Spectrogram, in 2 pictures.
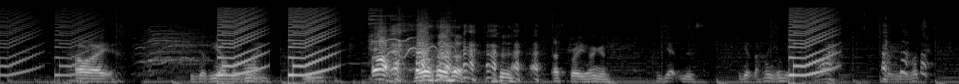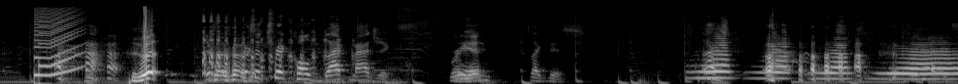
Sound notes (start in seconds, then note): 3.7 laughter; 8.8 laughter; 17.3 laughs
